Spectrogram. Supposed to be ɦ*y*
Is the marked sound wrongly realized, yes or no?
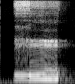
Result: no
